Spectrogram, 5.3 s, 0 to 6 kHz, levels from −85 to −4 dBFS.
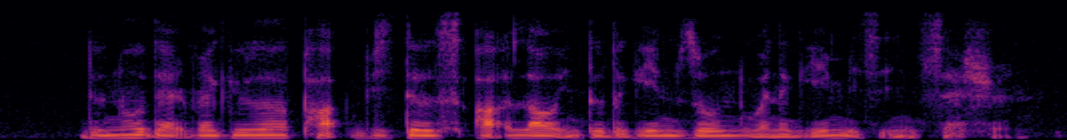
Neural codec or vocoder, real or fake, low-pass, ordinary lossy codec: none; real; 5.4 kHz; none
